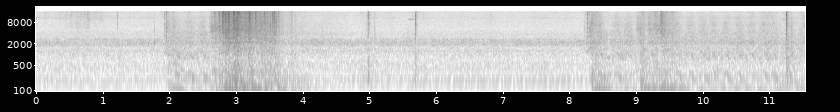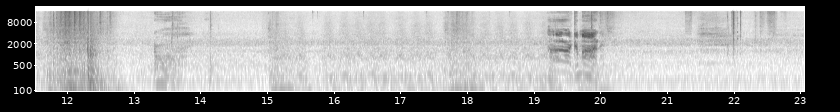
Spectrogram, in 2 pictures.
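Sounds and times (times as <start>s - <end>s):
engine cranking on starter: 1.8s - 4.3s, 8.2s - 13.0s, 14.9s - 20.2s.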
